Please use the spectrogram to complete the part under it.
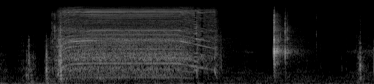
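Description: Power drill unscrewing the screws on a coffee machine's grinder cover, one loud close whir of about a second and a half, then a sharp click and light handling noises.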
